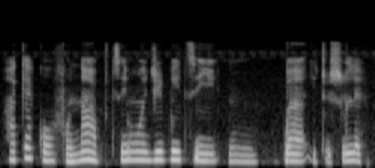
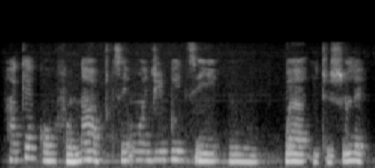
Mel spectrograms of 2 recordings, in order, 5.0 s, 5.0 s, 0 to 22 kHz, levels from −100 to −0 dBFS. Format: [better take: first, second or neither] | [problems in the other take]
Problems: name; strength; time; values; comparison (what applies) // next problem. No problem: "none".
first | noise reduction (neural separator model SepFormer DNS4)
